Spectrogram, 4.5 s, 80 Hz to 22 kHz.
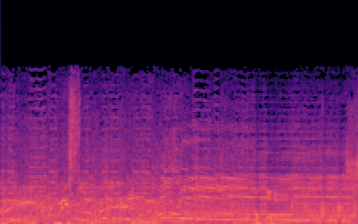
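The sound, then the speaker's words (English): A studio audience at the 2020 Reliability Awards, broadcast live from One Golden Square, claps in a dense, steady wash of applause that stays loud and unbroken for the whole stretch, with voices and some tonal sounds mixed underneath. “People are clapping in the studio.”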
